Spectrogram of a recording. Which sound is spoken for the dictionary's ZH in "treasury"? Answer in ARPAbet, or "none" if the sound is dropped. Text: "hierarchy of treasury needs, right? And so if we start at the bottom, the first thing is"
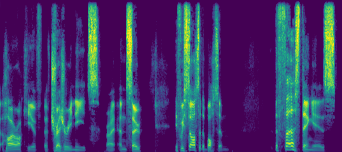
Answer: ZH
